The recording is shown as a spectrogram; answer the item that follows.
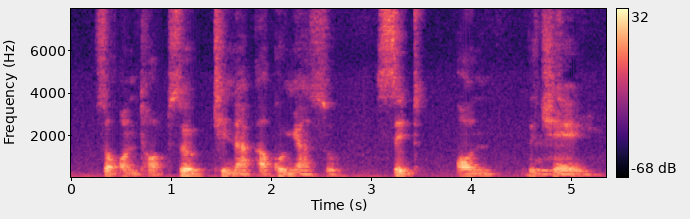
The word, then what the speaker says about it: akonnwa: Okay, a chair is akonnwa.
